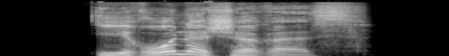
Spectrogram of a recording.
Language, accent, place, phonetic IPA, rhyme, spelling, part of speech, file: German, Germany, Berlin, [iˈʁoːnɪʃəʁəs], -oːnɪʃəʁəs, ironischeres, adjective, De-ironischeres.ogg
- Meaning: strong/mixed nominative/accusative neuter singular comparative degree of ironisch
